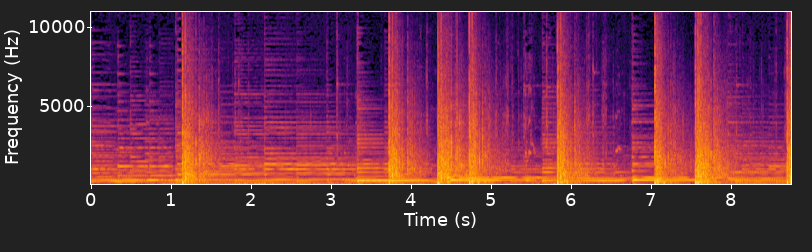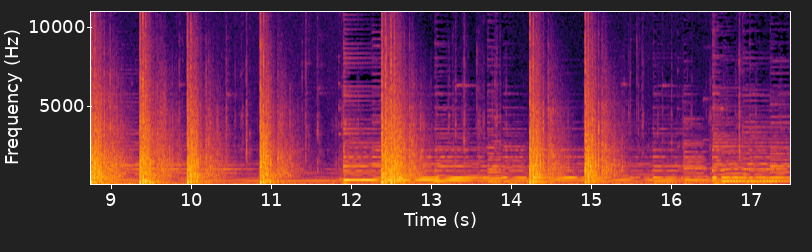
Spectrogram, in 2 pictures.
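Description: Rifles firing in a ragged volley, about sixteen sharp cracks at irregular intervals, over background music with long held notes.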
